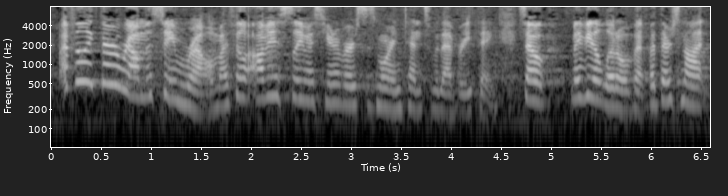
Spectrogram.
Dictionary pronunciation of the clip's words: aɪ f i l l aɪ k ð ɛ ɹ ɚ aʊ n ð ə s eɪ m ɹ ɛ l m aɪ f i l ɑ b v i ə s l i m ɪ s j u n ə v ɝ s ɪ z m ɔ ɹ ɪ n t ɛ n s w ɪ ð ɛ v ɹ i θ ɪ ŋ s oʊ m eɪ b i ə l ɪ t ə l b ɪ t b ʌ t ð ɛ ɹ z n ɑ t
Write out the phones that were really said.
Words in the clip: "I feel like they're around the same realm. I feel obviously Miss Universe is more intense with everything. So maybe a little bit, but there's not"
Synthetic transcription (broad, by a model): aɪ f i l l aɪ k ð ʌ ɹ ɚ aʊ n ð ə s eɪ m ɹ ɛ l m aɪ f i l ɑ b v i ə s l i m ɪ s j u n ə v ɝ s ɪ z m ɔ ɹ ɪ n t ɛ n s w ɪ ð ɛ v ɹ i θ ɪ ŋ s oʊ m eɪ b i ə l ɪ t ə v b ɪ t b ʌ t ð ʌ ɹ z n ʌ t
